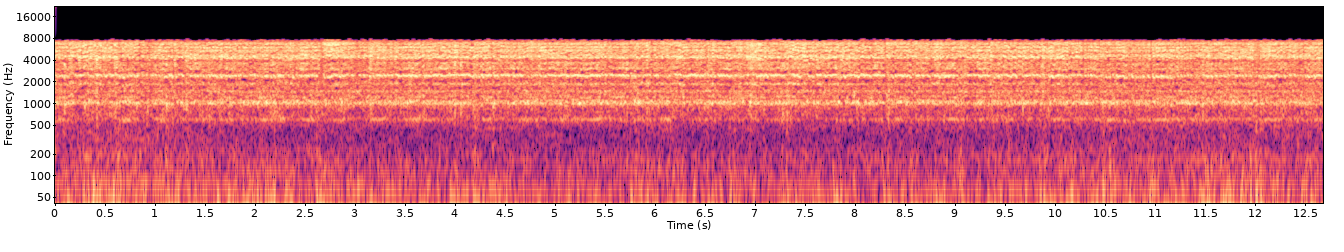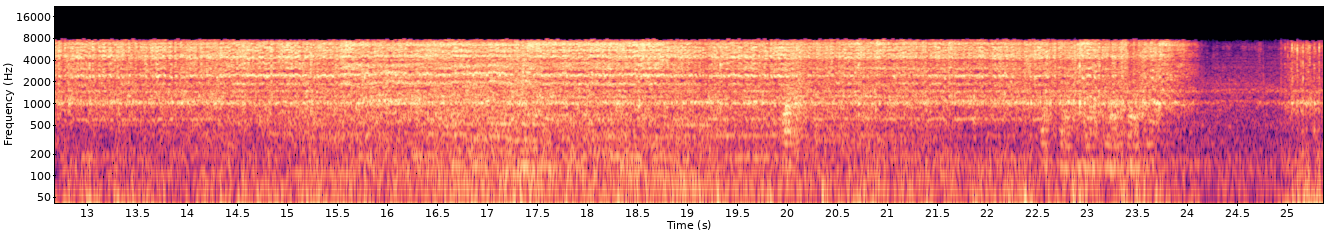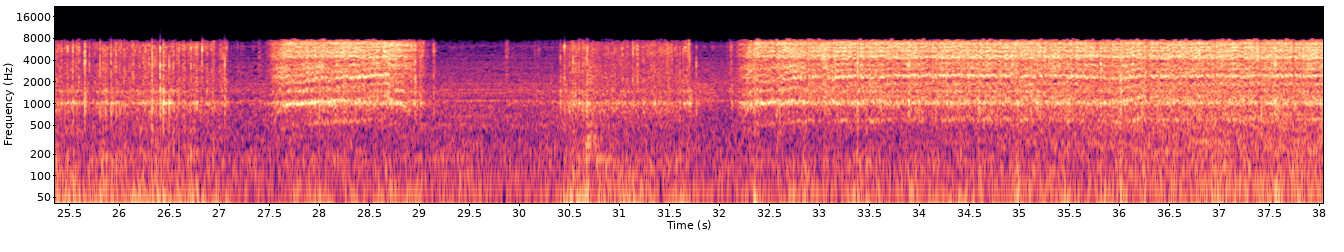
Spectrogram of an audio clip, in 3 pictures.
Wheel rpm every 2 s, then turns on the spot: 160, 160, 160, 160, 160, 160, 160, 160, 160, 160, 160, 160, 50, 30, 90, 20, 100, 160, 160.
24-26 28-32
